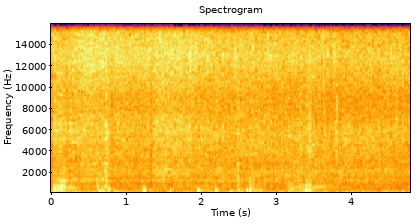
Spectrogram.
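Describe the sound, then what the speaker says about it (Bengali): Small splash of water poured into spice masala sizzling in a pan for a fish curry with pointed gourd, giving a steady close frying hiss with intermittent stirring clatters. "তো এখানে আমি খুব অল্প পরিমাণে জল দিয়ে দেবো।"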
